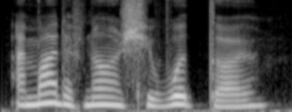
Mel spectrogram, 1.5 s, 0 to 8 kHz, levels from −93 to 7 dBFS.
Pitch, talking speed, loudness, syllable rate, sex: 195 Hz, 285 wpm, -16 LUFS, 5.6 syllables/s, female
